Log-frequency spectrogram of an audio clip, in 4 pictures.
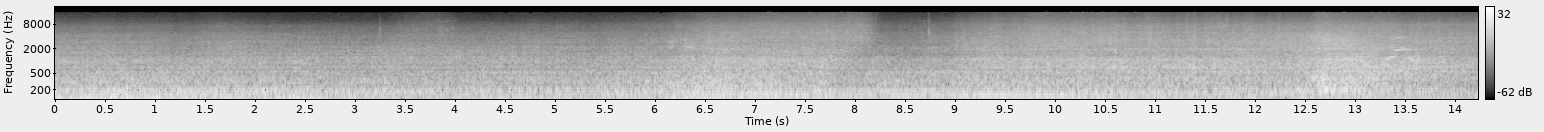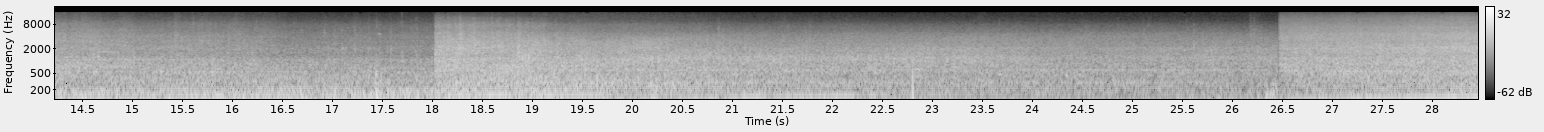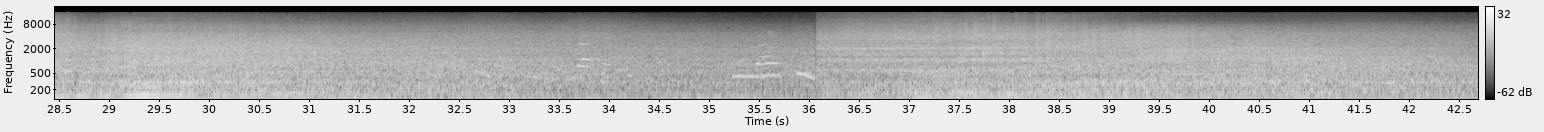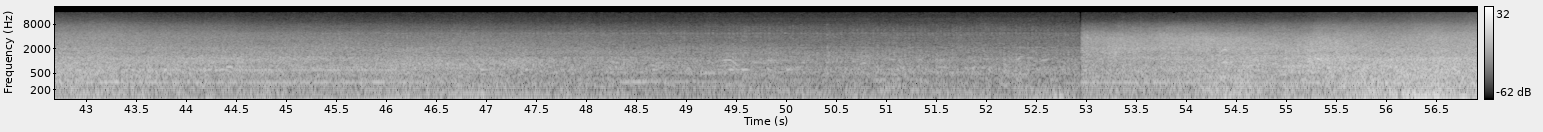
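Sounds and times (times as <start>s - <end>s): low engine hum: 0.0s - 56.9s
water spray from car tyres: 6.2s - 16.3s, 18.0s - 23.9s, 26.2s - 34.5s, 35.5s - 44.1s, 52.9s - 56.9s.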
